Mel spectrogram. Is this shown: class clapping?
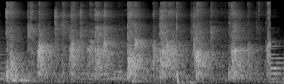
yes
